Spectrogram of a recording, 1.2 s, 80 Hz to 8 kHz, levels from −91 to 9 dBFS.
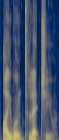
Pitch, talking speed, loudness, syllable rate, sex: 115 Hz, 200 wpm, -16 LUFS, 3.8 syllables/s, male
